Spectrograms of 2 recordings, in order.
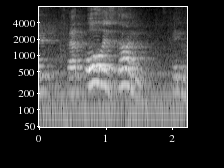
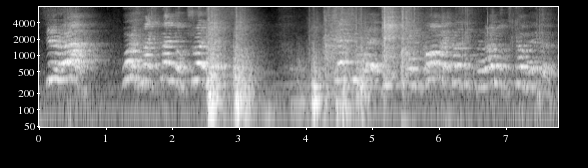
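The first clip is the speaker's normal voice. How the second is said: loud, higher bellowed orders; commanding shout; 4 semitones higher, 6 dB louder than usual. Acted. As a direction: summon the house with a roar. Master shouts orders at servants.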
